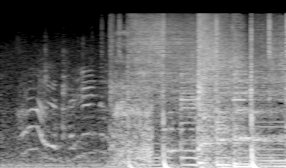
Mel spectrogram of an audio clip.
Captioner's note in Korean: 빵터짐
